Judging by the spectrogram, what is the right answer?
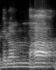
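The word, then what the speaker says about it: ब्रह्म: Normally we say hma, but when you say brahma, we say brahma, makara first and hakara later.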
